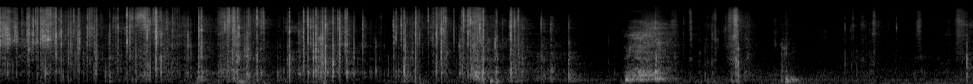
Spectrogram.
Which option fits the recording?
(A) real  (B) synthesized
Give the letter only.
B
